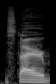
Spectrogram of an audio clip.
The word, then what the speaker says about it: Steyr: Steyr.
